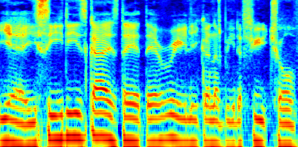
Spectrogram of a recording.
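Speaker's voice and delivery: usual speaking voice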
